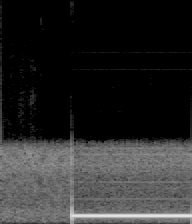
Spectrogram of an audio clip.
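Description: A phone call's ringing tone while calling a number in Sweden: one steady, loud electronic beep that starts abruptly with a faint click after a near-silent moment and holds unbroken to the end.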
